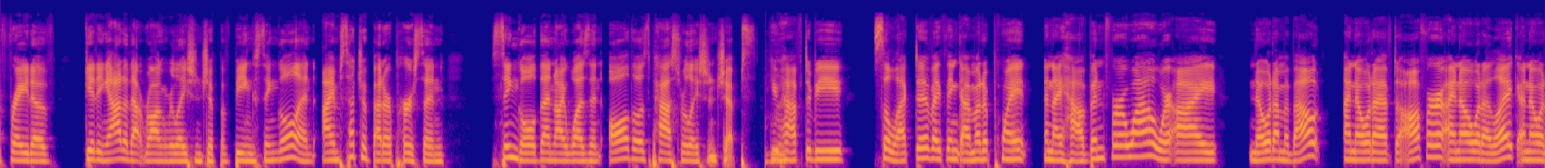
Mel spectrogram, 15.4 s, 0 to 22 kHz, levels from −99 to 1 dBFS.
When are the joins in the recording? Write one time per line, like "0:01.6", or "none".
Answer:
0:07.7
